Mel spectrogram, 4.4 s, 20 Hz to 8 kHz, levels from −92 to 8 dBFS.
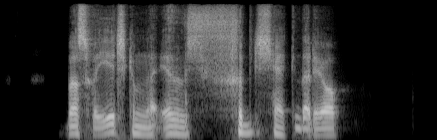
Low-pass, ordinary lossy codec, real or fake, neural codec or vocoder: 7.2 kHz; MP3, 64 kbps; fake; codec, 16 kHz, 0.5 kbps, X-Codec, HuBERT features, trained on balanced general audio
